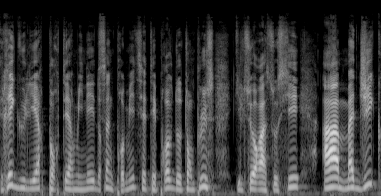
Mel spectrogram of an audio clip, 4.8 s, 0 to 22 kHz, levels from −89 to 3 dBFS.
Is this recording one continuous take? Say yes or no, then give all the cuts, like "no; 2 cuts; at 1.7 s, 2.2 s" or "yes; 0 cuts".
no; 1 cut; at 1.2 s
